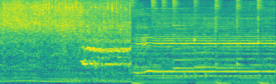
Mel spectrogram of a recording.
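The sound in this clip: A car accelerates hard and skids. A rising engine whine gives way to a loud, sustained tire squeal made of dense, high-pitched tones.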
